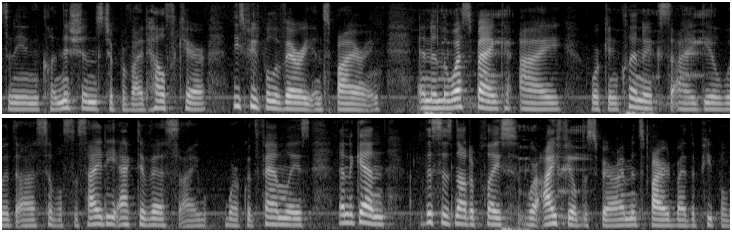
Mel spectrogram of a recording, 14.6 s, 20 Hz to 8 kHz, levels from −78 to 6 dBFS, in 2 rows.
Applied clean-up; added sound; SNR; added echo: none; Burping, eructation; 12 dB; none.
